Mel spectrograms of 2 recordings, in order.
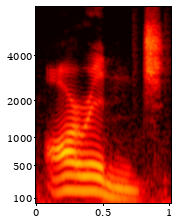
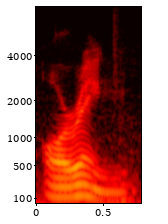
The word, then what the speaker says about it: orange: oring so be careful transcribe the pronunciation not the letters okay so orange so not yeah not oring okay please save this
